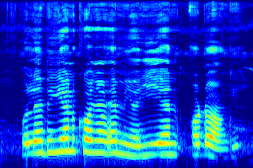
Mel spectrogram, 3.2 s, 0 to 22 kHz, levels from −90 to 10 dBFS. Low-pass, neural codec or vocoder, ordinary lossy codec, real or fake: none; none; none; real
